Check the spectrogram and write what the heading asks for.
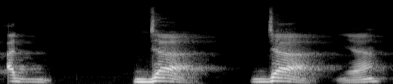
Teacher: istifal pangkal lidah turun ke bawah. Ketika misalnya kita ucapkan aj ja turun ke bawah melafalkannya sehingga suara yang dihasilkan tipis.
